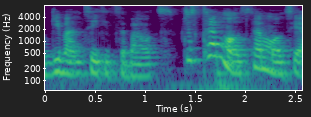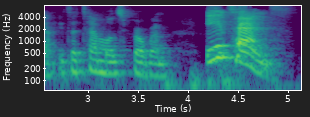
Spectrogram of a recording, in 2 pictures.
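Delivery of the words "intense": Intense punched high and loud; one emphatic, high burst on Intense; stress on Intense. Real, not acted. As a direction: hit "Intense" hard, much louder and higher. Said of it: "I'll stress on that word".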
